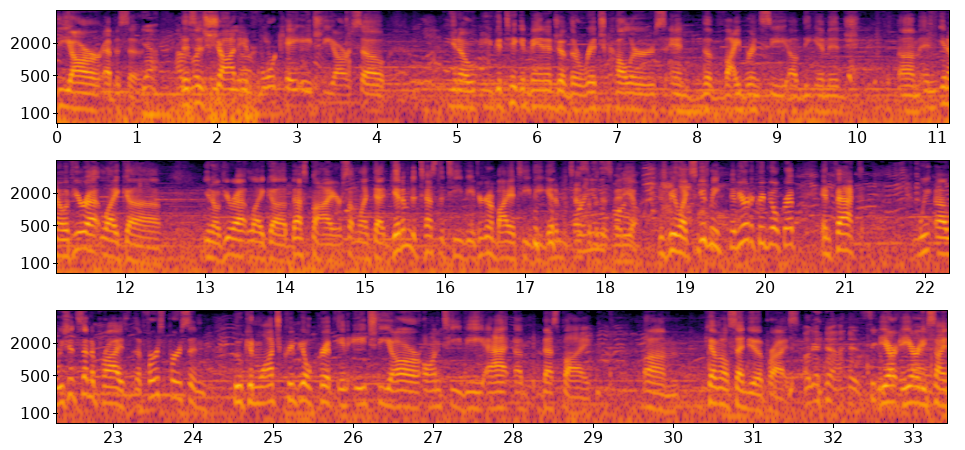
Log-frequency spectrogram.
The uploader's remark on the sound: Recorded at the Main Street train station at Disneyland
